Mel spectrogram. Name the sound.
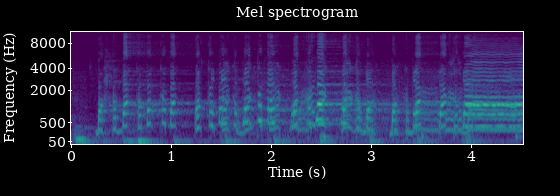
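rooster crowing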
